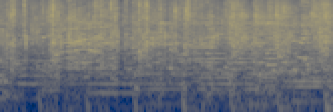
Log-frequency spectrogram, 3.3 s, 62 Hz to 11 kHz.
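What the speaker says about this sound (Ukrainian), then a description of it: "Бухгалтер, аплодисменты." A crowd applauds an accountant at the 70th anniversary celebration of the Sloviansk mechanical plant. The clapping is steady and dense throughout, with a low tonal drone underneath.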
